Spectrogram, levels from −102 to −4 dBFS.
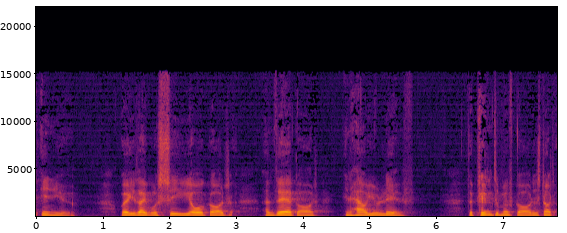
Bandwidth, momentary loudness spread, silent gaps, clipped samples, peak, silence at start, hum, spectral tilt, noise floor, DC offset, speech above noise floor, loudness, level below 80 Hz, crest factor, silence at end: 15.5 kHz; 15 LU; none; under 0.1%; -14 dBFS; 0 s; none; -6 dB/octave; -67 dBFS; under 0.1%; 36 dB; -32 LUFS; -68 dBFS; 20 dB; 0 s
